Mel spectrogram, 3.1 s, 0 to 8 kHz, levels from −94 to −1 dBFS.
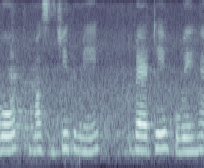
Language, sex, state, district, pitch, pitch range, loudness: Hindi, female, Haryana, Rohtak, 225 Hz, 215-240 Hz, -18 LUFS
